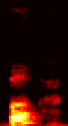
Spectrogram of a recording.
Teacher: the B is stopping by the lips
